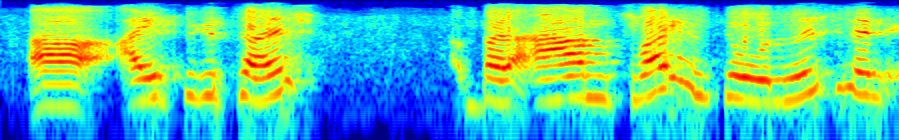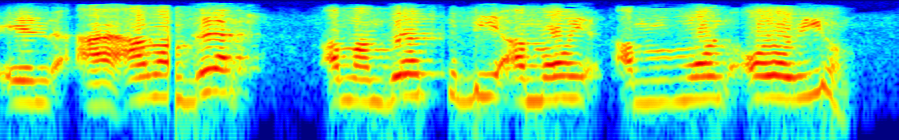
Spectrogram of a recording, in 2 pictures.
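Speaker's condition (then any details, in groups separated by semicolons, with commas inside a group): Cerebral palsy; cerebral palsy present from birth, about 50 years since onset, lifelong learning problems; spoke this morning, understandable to listeners, did very well with speech; past challenges speaking up, voice improved over last year, Spanish speaker with limited English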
